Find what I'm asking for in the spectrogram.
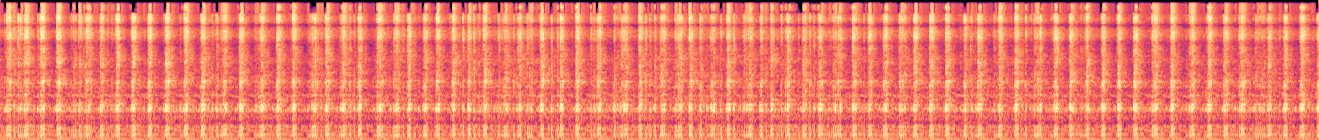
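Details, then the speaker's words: Boat outboard that was partly submerged when the boat sank, run two days later after the bad fuel was drained and fresh fuel added: steady, even pulsing drone with no stumbles or surging; it ran about a minute; normal running. "It cranked up, ran for about a minute."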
